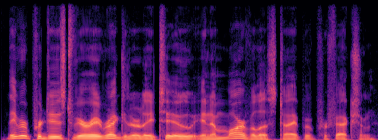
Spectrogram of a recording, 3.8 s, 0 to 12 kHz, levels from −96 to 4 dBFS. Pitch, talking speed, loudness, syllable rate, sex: 110 Hz, 190 wpm, -18 LUFS, 6.7 syllables/s, male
